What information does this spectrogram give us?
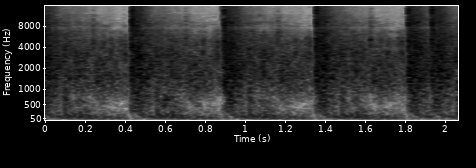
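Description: Gunshot sound effect, a rapid, regular series of loud, sharp shots spaced about half a second apart, each a harsh full-bodied crack with a brief trailing decay.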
